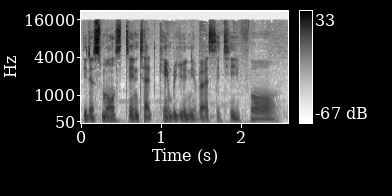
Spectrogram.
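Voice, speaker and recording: Deep-voiced man explaining calmly. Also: fairly quick, faint music behind. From Uganda. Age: 40s. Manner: relaxed, explanatory, with fillers like um. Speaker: doctor and guest. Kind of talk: radio interview. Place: radio studio.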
